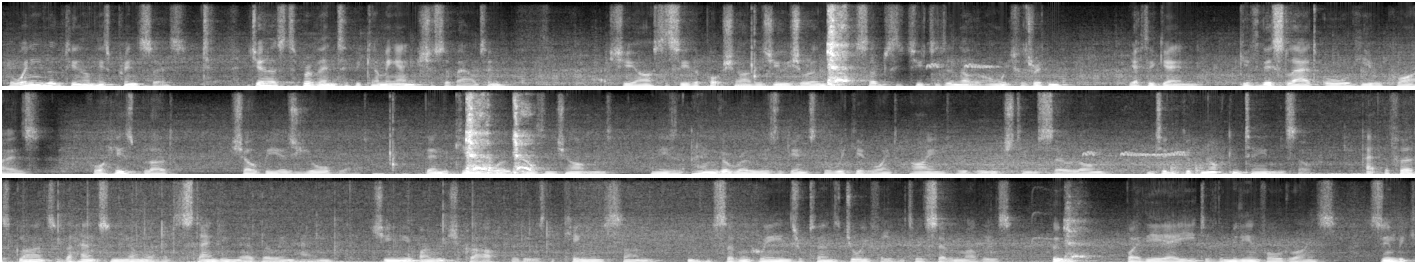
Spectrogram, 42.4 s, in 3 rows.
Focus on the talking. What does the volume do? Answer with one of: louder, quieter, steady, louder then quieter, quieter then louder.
steady.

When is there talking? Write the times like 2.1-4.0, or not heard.
0.0-5.0, 5.8-10.7, 11.2-42.3.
